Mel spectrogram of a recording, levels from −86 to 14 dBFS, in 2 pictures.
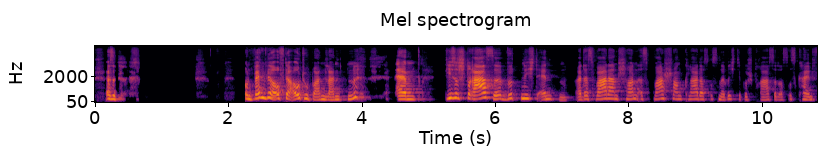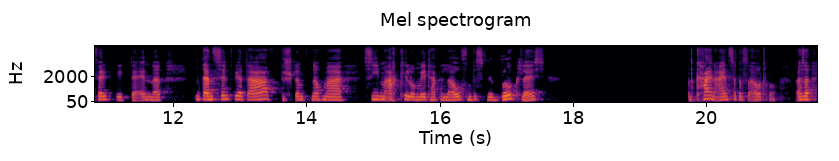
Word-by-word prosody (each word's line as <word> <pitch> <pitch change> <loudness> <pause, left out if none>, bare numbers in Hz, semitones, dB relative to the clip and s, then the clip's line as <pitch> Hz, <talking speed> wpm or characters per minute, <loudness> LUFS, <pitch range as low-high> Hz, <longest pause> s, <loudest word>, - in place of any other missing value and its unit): Also 235 -2 +5 2.0
und 230 -2 +4
wenn 300 +2 +9
wir 315 - +8
auf 260 - +3
der - - +3
Autobahn 215 -7 +3
landen, 195 - 0 0.6
ähm, 215 0 +7 0.5
diese 290 +2 +7
Straße 240 -5 +7
wird 265 +1 -3
nicht 260 -1 +3
enden.“ 200 -7 -7
Weil 195 - -3
das 220 +1 -6
war 230 +3 +5
dann 240 -2 +1
schon 230 -1 -5
es 215 0 -12
war 235 +4 -1
schon 225 -3 -7
klar, 220 0 -5
das 210 0 -6
ist 215 0 -19
'ne 180 -3 -7
richtige 215 -3 -12
Straße, 180 +2 -11
das 175 -1 -15
ist 210 - -16
kein 195 -2 -5
Feldweg, 195 -3 -8
der 170 - -10
endet. 180 -2 -7 0.5
Und 210 -1 -10
dann 200 -1 +2
sind 225 +2 -7
wir 215 -1 -2
da 210 +3 -2
bestimmt 190 0 -10
noch 195 0 -7
mal 185 -2 -4 0.3
7, 210 -2 -6
8 195 0 -4
Kilometer 180 -3 -5
gelaufen, 175 +2 -6
bis 190 0 -14
wir 170 -2 -9
wirklich 210 -2 -2 2.2
Und - - -13
kein 230 -2 -2
einziges 195 +1 -8
Auto. 190 0 -11 0.3
Also, 195 +2 -1
205 Hz, 150 wpm, -22 LUFS, 185-225 Hz, 2.2 s, wenn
